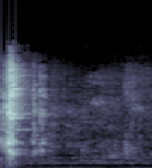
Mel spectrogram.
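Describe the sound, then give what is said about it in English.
Pots and pans clattering while dinner is being cooked: a sharp metallic clank opens, a softer knock follows, and the sound fades to a quiet tail before one faint click near the end. “Oh, cooking dinner.”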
